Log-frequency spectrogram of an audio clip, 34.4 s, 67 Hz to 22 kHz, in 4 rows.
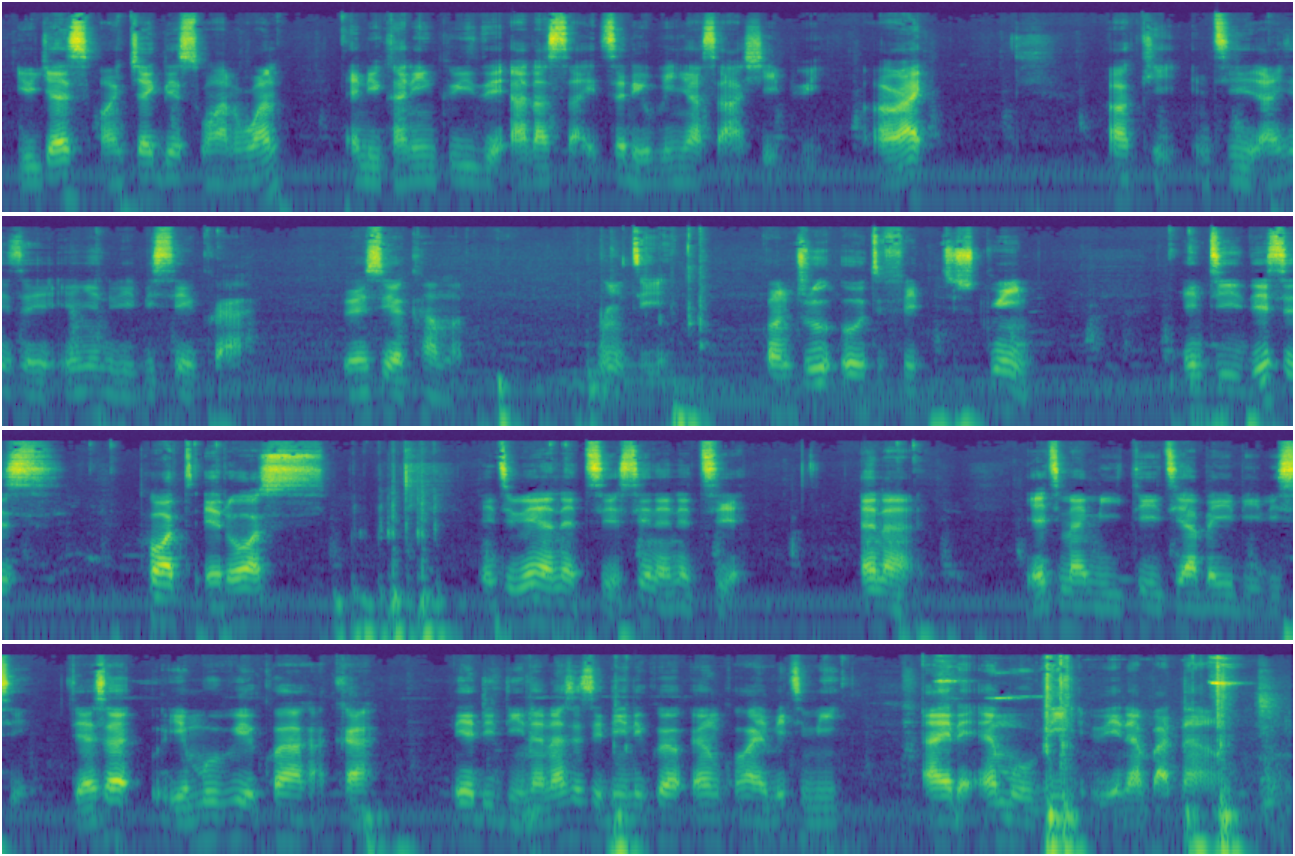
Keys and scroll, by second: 13.3 ctrl+0, 19.7 Up, 19.9 Up, 20.1 Up, 20.2 Up, 30.0 alt+t, 33.2 Return.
